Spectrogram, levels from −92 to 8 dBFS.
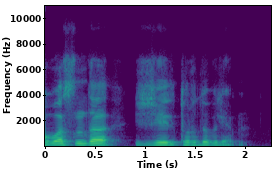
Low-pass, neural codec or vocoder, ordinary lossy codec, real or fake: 7.2 kHz; none; Opus, 24 kbps; real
